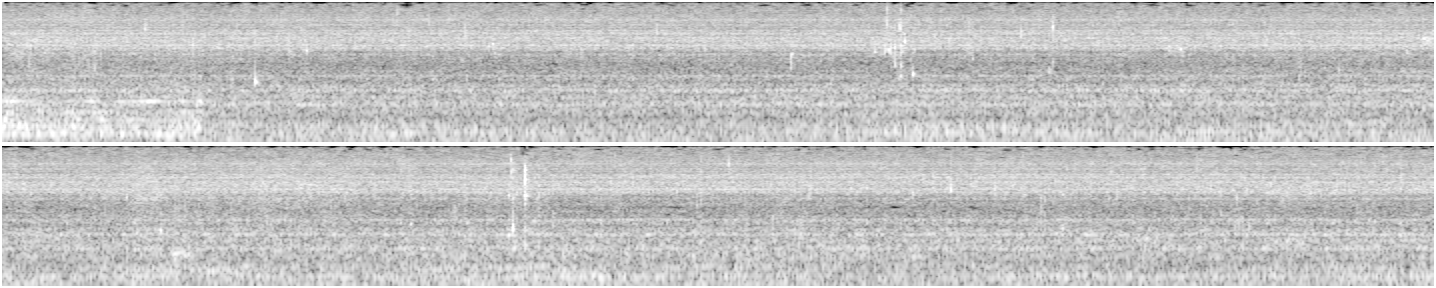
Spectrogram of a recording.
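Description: Small waves lap gently on a pebbly lake shore.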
